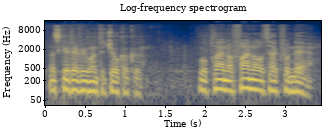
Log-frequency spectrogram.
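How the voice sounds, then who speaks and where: A low-voiced, steadfast samurai lord played by a male actor speaks in short, measured, serious phrases. It is dramatic game cutscene acting, with noticeable ambient noise around him. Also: lightly acted. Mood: calm, commanding. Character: steadfast, grave young samurai lord leading a war.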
